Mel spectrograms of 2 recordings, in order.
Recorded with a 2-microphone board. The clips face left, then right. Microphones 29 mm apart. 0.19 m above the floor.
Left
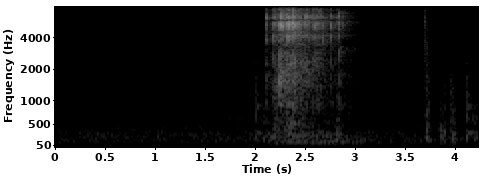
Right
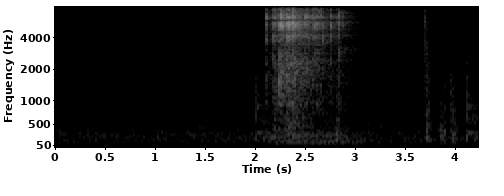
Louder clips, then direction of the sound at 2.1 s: Left 1 dB; 10° left (ahead or behind).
